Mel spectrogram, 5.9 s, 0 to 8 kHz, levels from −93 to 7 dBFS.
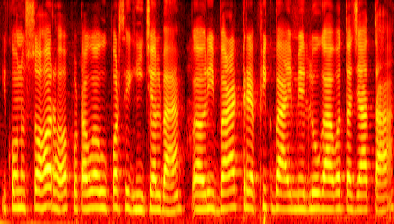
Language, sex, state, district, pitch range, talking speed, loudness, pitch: Bhojpuri, female, Bihar, Gopalganj, 205-225 Hz, 180 wpm, -17 LUFS, 210 Hz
